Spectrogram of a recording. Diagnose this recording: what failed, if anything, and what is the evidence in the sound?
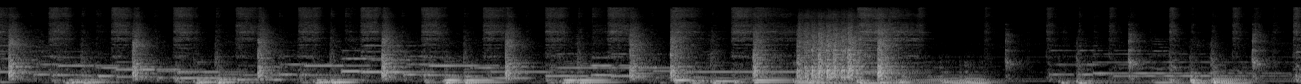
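Nothing failed, and the sound gives no evidence of any fault.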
